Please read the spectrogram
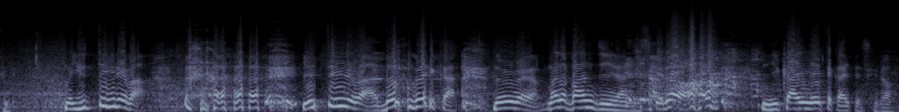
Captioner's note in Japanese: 笑い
